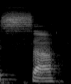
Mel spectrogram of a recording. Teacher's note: सीन के ऊपर ज़बर है, बगैर खींचे पढ़ेंगे सा। सीन सख्ती और सीटी वाला हरूफ है, इसमें सख्ती आएगी, सीटी आएगी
